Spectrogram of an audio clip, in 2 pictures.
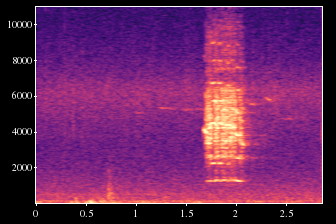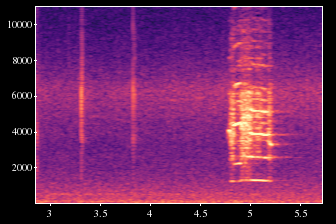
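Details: Begging immature of the threatened Forest Red-tailed Black-Cockatoo, Calyptorhynchus banksii naso, in a Marri eucalypt, calling with two rough, drawn-out rasps roughly three seconds apart; faint clicks between.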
